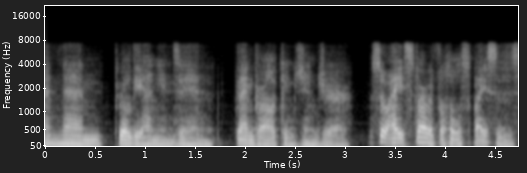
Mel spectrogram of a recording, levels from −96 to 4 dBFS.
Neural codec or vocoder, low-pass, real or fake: codec, 24 kHz, 1 kbps, SNAC; 7.2 kHz; fake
